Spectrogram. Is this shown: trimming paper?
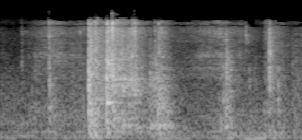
yes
